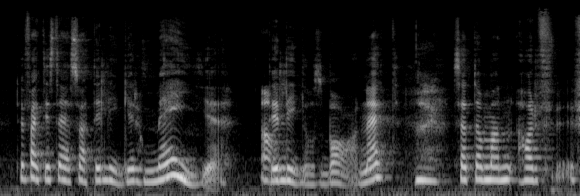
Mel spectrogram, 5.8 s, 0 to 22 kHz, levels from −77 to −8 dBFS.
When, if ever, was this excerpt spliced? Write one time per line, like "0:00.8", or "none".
0:01.4
0:03.0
